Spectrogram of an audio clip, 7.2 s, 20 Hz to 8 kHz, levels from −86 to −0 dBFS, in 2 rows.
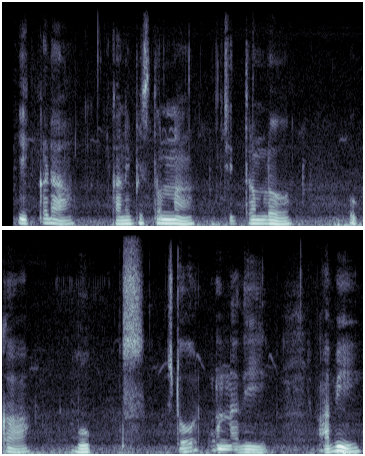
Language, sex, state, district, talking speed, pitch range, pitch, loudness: Telugu, male, Andhra Pradesh, Sri Satya Sai, 75 wpm, 100-125 Hz, 115 Hz, -20 LUFS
